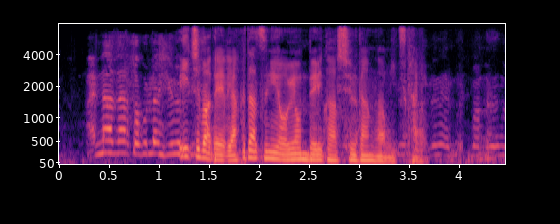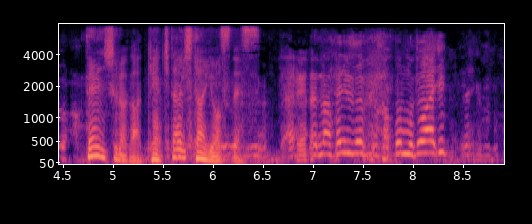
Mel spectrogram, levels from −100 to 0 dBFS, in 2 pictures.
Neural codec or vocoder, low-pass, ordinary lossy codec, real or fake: codec, 16 kHz in and 24 kHz out, 1.1 kbps, FireRedTTS-2 codec; 7.2 kHz; none; fake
